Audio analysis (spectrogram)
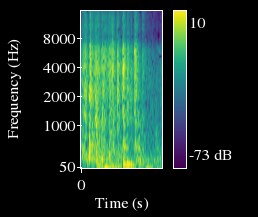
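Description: Pigeons are released and flutter off, with a few quick wing-flapping bursts and rustles close by over a short stretch, with no talking.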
